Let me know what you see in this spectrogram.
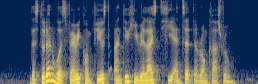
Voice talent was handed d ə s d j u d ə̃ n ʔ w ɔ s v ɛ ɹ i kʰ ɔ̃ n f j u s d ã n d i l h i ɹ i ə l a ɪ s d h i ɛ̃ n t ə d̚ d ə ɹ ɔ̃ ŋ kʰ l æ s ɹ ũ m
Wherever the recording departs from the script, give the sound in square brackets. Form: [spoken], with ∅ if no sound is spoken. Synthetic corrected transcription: d ə s [t] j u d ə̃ n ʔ w ɔ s v ɛ ɹ i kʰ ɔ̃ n f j u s d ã n [t] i l h i ɹ i ə l a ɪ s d h i ɛ̃ n t ə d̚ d ə ɹ ɔ̃ ŋ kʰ l [a] s ɹ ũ m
